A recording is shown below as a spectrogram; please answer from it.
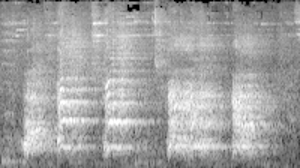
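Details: Daycare dogs at Tails-A-Wagging in a group setting known for nuisance, alert and demand barking; five sharp, ringing barks spaced unevenly under a second apart over four seconds, each fading quickly, with no other clear sounds.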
